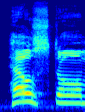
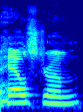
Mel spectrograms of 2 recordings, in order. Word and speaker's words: Helstrom: is pretty much where hellstorm or hailstrom however you want to pronounce it is the son of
